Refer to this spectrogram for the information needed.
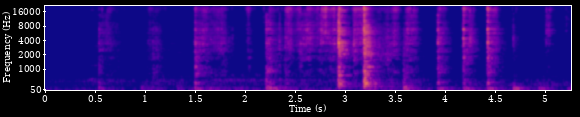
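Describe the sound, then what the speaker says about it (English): Metal spoon scraping and clinking against a pan while Thai curry coconut shrimp is stirred, irregular close knocks and scrapes in bursts with brief pauses between. "We're going to stir this all in together."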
